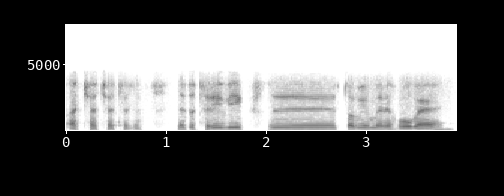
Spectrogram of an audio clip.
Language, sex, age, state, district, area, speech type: Urdu, male, 18-30, Delhi, East Delhi, urban, conversation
